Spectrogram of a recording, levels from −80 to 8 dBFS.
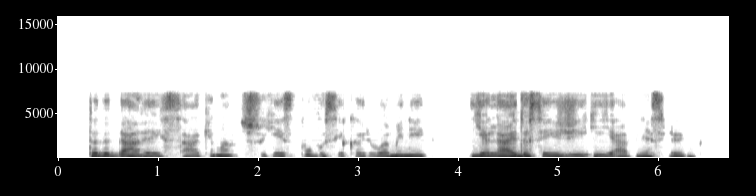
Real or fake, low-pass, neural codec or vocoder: fake; 7.2 kHz; codec, 16 kHz, 8 kbps, FunCodec, trained on LibriTTS, 25 frames a second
